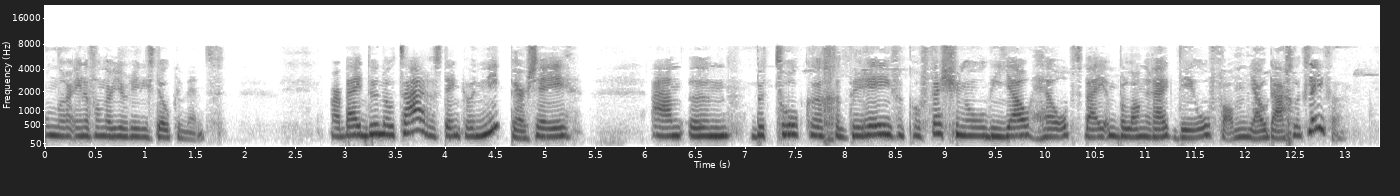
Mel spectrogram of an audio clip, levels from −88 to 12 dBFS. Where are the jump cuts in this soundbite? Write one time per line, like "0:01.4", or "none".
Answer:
none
